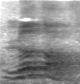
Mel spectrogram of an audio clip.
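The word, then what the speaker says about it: le temps: উল্লেখ্য যে এখানে এই পিএস এর উচ্চারণ হচ্ছে না, উজ্জ্ব থাকে। যখন এই পিএস থাকবে কোন শব্দের শেষে, সেটার উচ্চারণ উজ্জ্ব থাকবে, দেখো বলা।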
